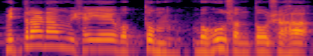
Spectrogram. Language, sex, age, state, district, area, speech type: Sanskrit, male, 30-45, Karnataka, Shimoga, urban, spontaneous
